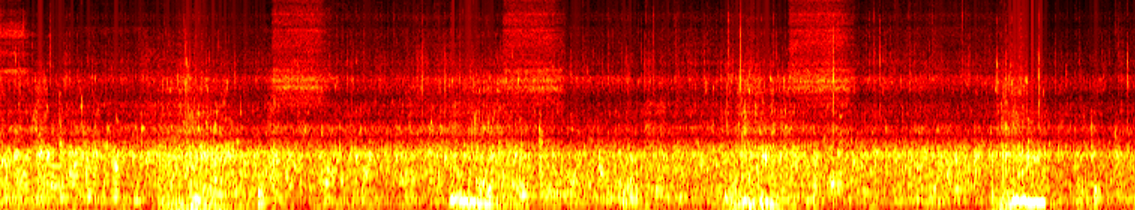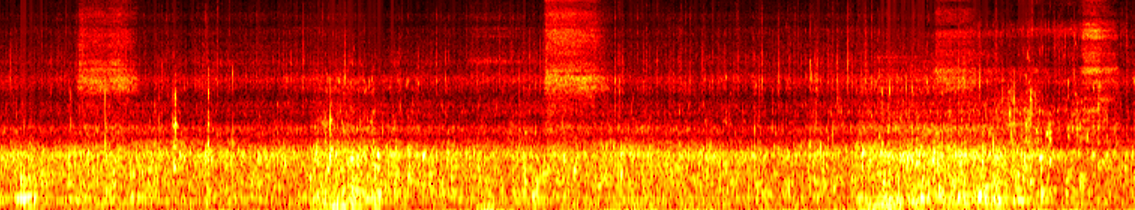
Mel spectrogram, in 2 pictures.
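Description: Scuba diver breathing through a regulator underwater, heard over a dense, muffled rumble of water. The regulator gives a short hiss on each inhale every few seconds, and bubbles gurgle on the exhale.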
